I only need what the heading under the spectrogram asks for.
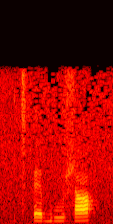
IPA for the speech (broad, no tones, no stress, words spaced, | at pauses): t͡sʼɛbuɬɑ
